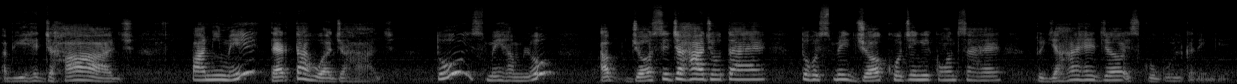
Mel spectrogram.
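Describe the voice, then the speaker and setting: Woman, kindergarten teacher, slow, patient, sing-song, stresses each letter, talks to children, faint hum behind. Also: mid-range voice, sing-song, a bit bright. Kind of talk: slow, patient worksheet lesson for young children.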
